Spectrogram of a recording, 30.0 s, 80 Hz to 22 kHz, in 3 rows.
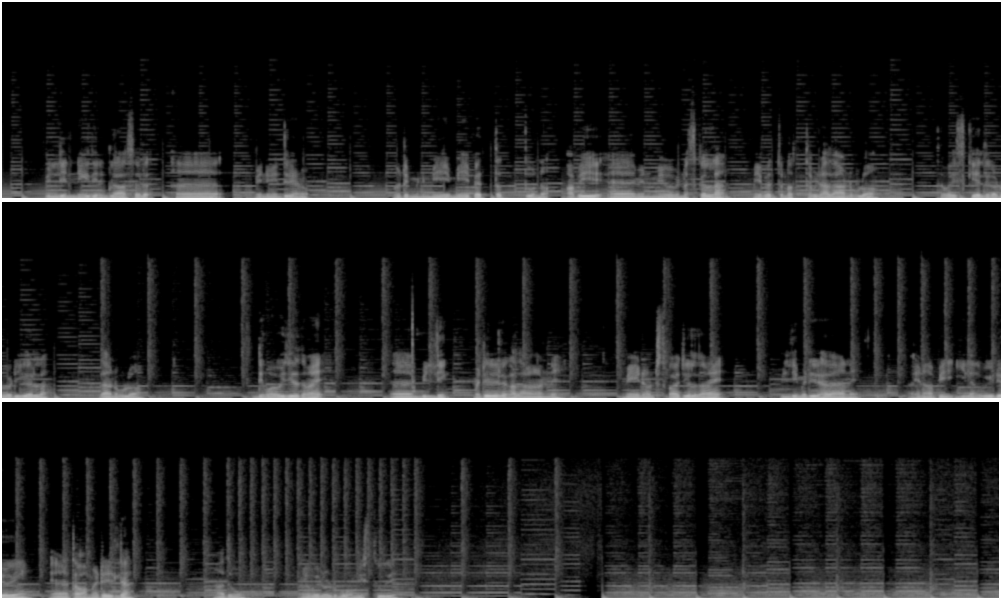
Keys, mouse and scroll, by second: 0.1-0.6 scroll down 1, 0.6-3.1 middle drag, 0.6-2.3 scroll down 2, 3.8-4.3 middle drag, 3.8-4.3 scroll up 1, 4.8-5.2 scroll down 2, 5.2-5.7 middle drag, 6.0 scroll up 1, 6.3 middle click, 7.8-8.8 scroll up 3, 8.3-8.8 middle drag, 8.8 scroll up 1, 9.6-10.1 scroll down 2, 10.1-11.1 scroll down 3, 12.3 scroll down 1, 12.5 middle click, 12.9-13.5 scroll down 5, 14.1-16.0 drag, 14.1-16.0 scroll down 2, 16.0 scroll down 1, 16.3-16.9 scroll down 1, 16.9 scroll down 2, 17.8 middle click, 18.8 click, 26.9 click, 27.4 middle click, 27.5-27.8 scroll up 8, 27.5 middle click, 27.8 middle click, 27.9 click, 28.7 click, 28.7 scroll down 5, 28.8 scroll up 4, 28.9-29.9 middle drag.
